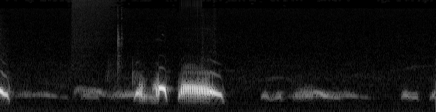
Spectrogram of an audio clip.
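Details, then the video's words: Caged spotted dove lure meant to make wild doves coo quickly, thổ sấm and thổ bầu voice; one loud phrase of broken notes and a long mellow coo, surrounded by quiet low murmuring coos. "Chim Cu Mồi - cu gay kich boi nhanh noi gù"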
